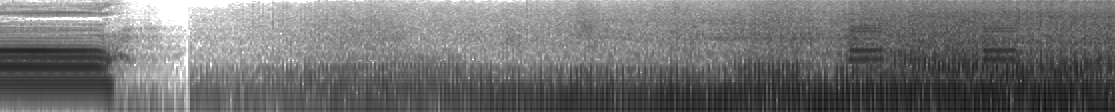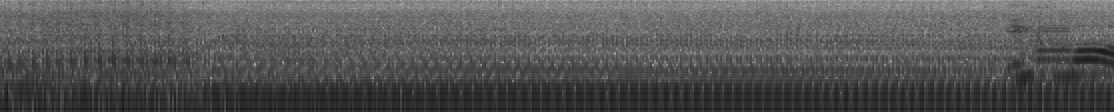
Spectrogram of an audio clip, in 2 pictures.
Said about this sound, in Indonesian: Abisnya pelan banget nih motor depan.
